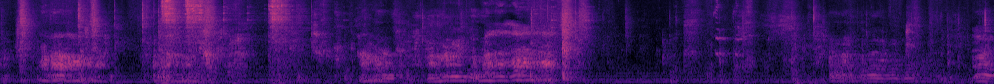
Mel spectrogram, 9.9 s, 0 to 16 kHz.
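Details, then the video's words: Two 7-month-old Miniature Schnauzer puppies, Sophie and Sally, play-fighting indoors: rough growls and whiny yelps in bursts, with human voices mixed in. "Sophie and Sally fighting"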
